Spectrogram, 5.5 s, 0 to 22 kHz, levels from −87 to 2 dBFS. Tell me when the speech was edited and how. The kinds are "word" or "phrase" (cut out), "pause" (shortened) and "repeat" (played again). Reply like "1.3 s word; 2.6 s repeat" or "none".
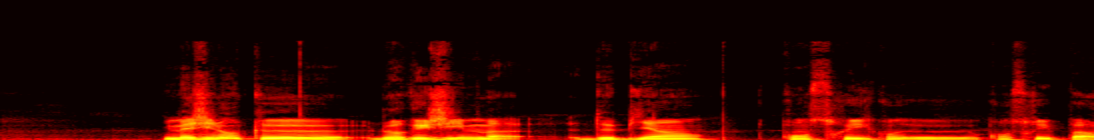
none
